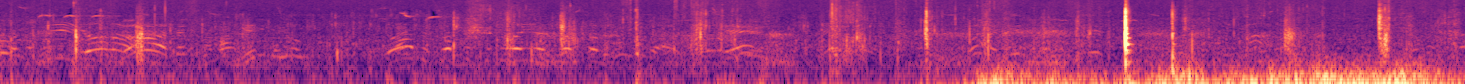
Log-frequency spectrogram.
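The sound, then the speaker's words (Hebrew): Horses' hooves clip-clop in a steady run of sharp knocks that grow louder toward the end over a rising low rumble, with a person speaking briefly early on. “מה זה באים סוסים?”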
